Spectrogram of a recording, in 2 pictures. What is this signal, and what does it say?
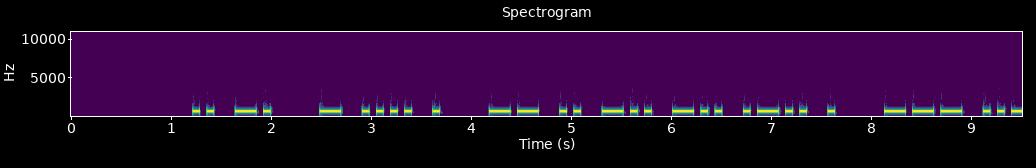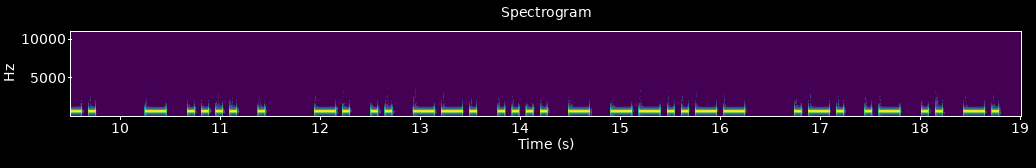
Morse code, heard as a keyed tone, about 17 wpm, 700 Hz. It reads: IN THE MIDDLE OF THE NIGHT, RAIN
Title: Sentences from Top 1000 Words - Review Part 6 - 17wpm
